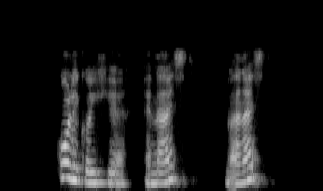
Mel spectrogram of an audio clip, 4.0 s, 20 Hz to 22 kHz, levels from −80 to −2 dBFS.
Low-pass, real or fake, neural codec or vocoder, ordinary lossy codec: 7.2 kHz; fake; codec, 16 kHz, 16 kbps, FunCodec, trained on Chinese and English, 50 frames a second; Opus, 24 kbps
